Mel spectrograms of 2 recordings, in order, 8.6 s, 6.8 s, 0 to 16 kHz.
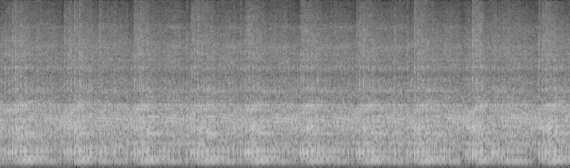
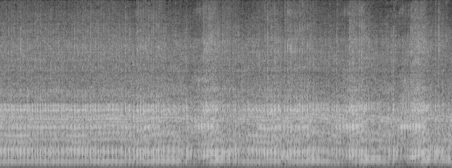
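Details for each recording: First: Two-stroke propeller engine on a 1950s kid's go-kart, long-sat, wheels off ground: high buzzy drone swelling and fading about once a second instead of steady; may be a hair on the lean side. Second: 1950s child's go-kart small engine, revived after sitting for years, on choke with fuel spilling: the single buzzes at a fast idle, a little uneven but keeps running without dying.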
